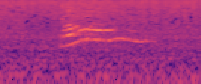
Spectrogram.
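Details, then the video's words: A cat meows once: a clear harmonic call that rises sharply, then slides slowly downward and fades over about a second, against a quiet indoor background. "The cat meowing, meow and hissing"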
